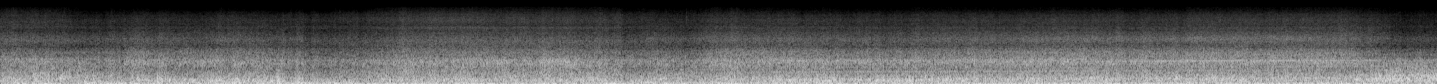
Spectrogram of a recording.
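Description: Heavy wind rushing over the action-camera microphone of a moving motorcycle, with faint steady engine tones beneath it.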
